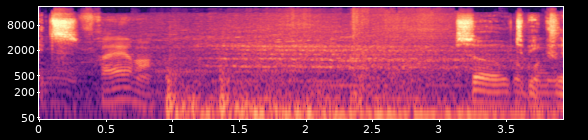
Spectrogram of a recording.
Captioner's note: screams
